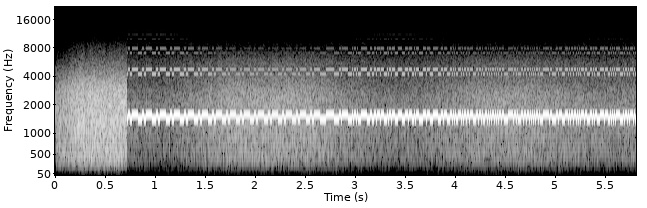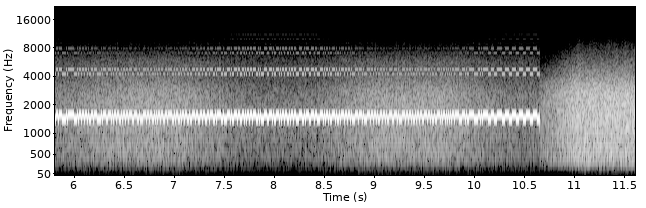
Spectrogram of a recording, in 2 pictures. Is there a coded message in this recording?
Yes: NAVTEX (SITOR-B), 100 baud, 170 Hz shift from 0.7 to 10.7 s, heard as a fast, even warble, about 1500 Hz centre, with radio static. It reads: ZCZC AE03 FORECAST: WIND NW 9 TO 10. SEA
